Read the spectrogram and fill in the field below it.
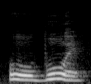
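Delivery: Papa Dinosaur, lightly voiced, booming out a cheerful "oh boy"; loud booming Papa Dinosaur. A narrator's reading. Papa Dinosaur announcing to his family, mildly booming. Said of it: "said Papa Dinosaur in his loud, booming voice".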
